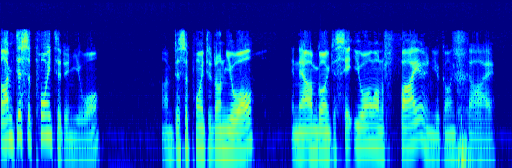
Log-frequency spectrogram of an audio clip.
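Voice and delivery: offhand, easygoing, calm, casual menacing tone.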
